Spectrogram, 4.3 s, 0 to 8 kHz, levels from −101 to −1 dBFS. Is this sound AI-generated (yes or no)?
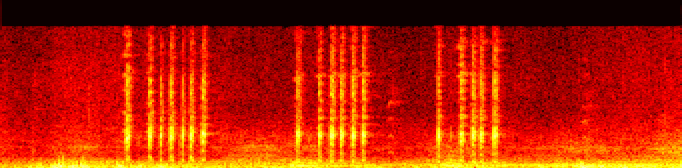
no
